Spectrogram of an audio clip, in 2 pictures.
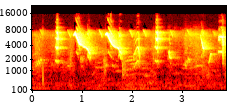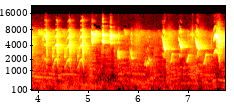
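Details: Singing long-tailed shrike, East Java: a busy stream of shrill, downslurred squeaks and rapid, scratchy chattering notes running with almost no pause.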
